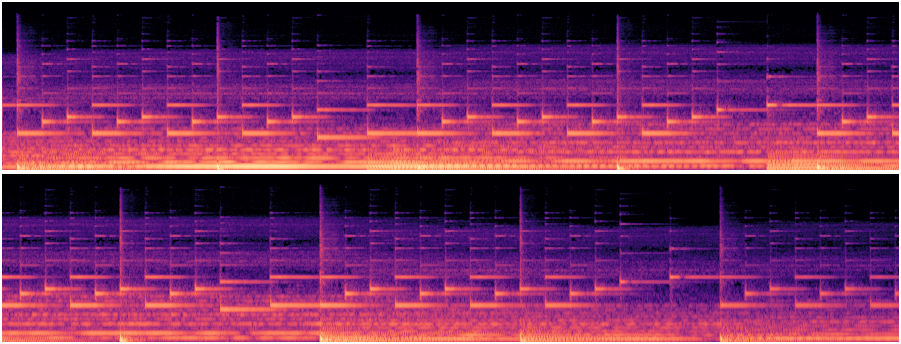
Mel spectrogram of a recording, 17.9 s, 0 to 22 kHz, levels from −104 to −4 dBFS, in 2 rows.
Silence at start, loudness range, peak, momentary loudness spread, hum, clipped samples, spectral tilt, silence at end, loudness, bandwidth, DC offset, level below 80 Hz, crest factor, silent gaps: 0 s; 11 LU; -2 dBFS; 14 LU; none; under 0.1%; -8.5 dB/octave; 0 s; -23 LUFS; 6.8 kHz; under 0.1%; -30 dBFS; 20 dB; none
